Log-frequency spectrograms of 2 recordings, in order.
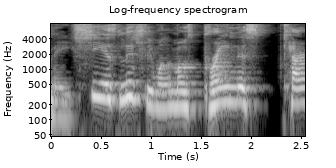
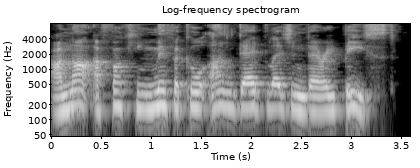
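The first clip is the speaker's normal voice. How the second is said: plain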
